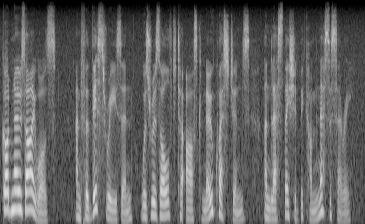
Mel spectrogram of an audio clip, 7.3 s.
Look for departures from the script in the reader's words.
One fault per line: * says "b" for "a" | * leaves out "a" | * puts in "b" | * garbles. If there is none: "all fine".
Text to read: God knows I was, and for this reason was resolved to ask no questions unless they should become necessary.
all fine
